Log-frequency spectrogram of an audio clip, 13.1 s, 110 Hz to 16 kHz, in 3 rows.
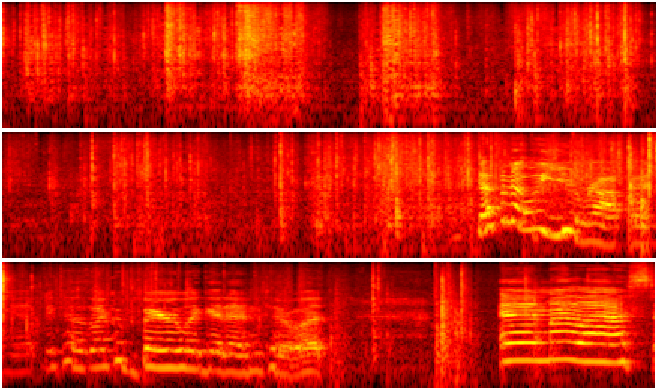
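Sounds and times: wrapping paper crinkling and tearing: 0:00.0 - 0:10.8.

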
